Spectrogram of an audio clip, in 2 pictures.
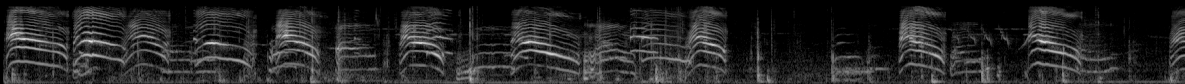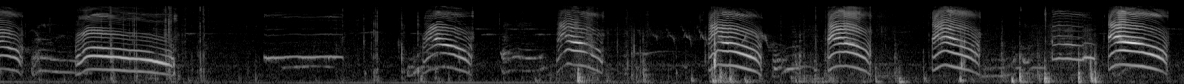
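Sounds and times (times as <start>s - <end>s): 
kittens meowing: 0.1s - 7.3s, 8.4s - 11.1s, 11.7s - 13.7s, 14.5s - 15.3s, 16.0s - 17.9s, 19.0s - 20.6s, 21.2s - 23.6s.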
